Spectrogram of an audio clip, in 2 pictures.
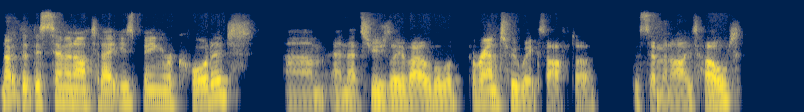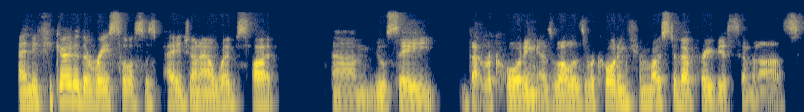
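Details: Adult speaker; Normal speech.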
